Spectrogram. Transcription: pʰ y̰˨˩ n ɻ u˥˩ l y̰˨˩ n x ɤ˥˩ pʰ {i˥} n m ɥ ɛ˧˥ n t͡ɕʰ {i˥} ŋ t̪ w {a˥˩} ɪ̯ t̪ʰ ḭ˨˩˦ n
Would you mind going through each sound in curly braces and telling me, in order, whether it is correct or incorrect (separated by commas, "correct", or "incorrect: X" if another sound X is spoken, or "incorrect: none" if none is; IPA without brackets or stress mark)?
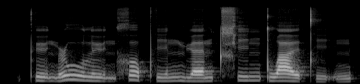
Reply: incorrect: i˧˥, correct, correct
